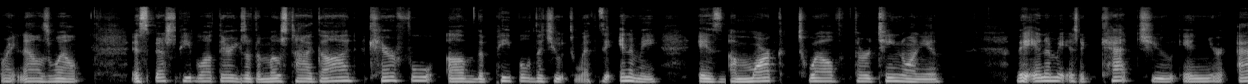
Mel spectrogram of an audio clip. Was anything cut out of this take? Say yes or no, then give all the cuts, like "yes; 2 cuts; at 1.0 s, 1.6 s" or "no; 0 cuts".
yes; 7 cuts; at 1.8 s, 2.4 s, 3.6 s, 5.7 s, 6.0 s, 7.3 s, 10.8 s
